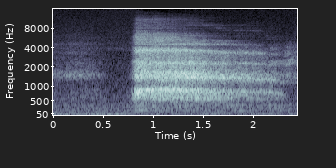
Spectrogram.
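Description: A man's long breathy sigh, breathed out through the mouth without voice. It starts suddenly about a second in and fades away.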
